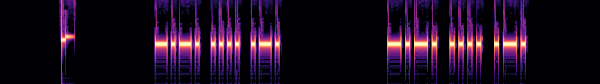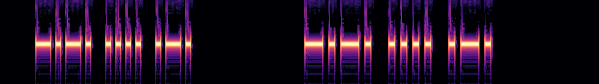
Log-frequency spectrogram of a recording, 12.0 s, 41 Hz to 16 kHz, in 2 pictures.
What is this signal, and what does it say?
Morse code, heard as a keyed tone, about 25 wpm, 700 Hz. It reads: CHR CHR CHR CHR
